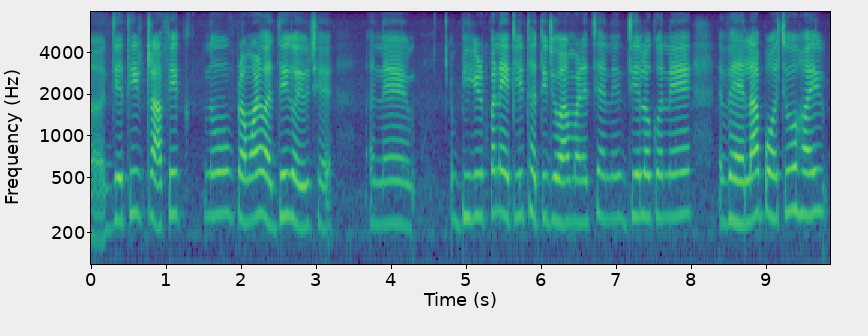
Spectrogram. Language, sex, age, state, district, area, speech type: Gujarati, female, 18-30, Gujarat, Surat, rural, spontaneous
